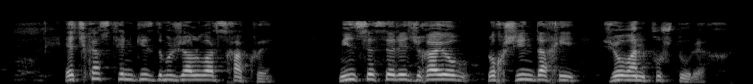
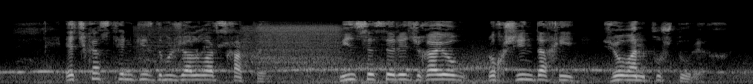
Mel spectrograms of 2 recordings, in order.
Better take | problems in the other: first | background sound (Drill + Wind); 10 dB below the speech

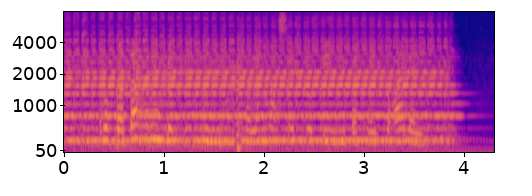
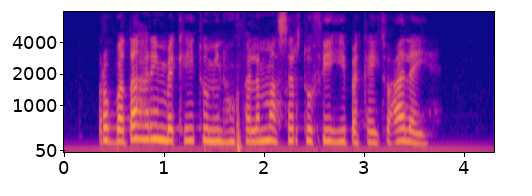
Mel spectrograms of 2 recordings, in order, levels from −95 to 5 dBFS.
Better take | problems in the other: second | background sound (Bowed string instrument); 3 dB above the speech

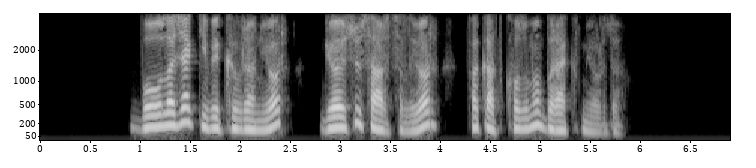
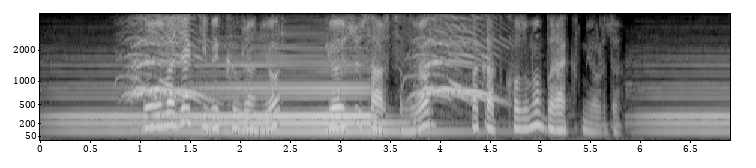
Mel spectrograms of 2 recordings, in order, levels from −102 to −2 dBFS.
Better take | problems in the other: first | background sound (Cheering + Bowed string instrument); 1 dB above the speech

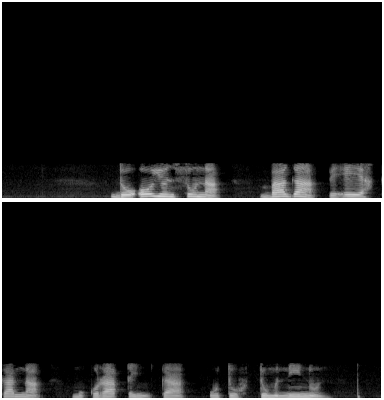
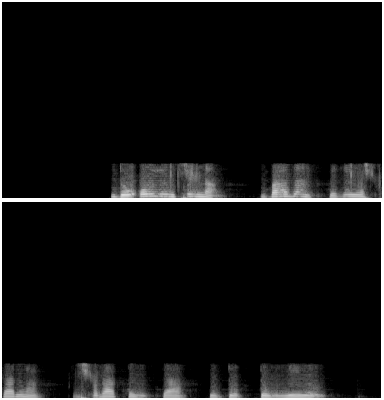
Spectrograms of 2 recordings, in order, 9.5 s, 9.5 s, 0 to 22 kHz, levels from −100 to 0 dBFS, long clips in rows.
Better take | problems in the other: first | noise reduction (neural separator model SepFormer WHAMR!)

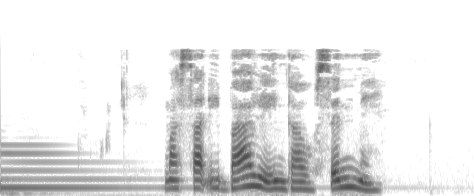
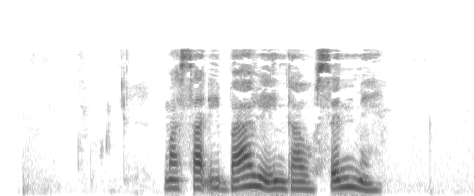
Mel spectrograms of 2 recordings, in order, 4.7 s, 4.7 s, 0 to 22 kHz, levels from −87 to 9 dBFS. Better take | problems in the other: second | noise reduction (neural separator model SepFormer DNS4)

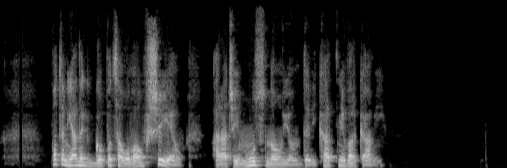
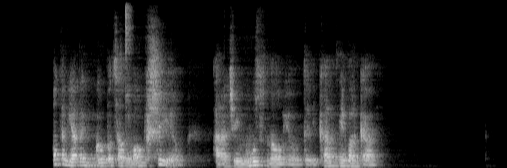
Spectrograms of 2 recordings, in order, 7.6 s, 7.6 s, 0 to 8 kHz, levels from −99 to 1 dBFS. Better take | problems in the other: first | noise reduction (neural mask model DeepFilterNet 3)

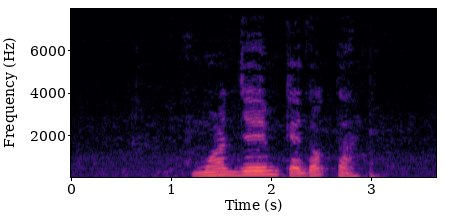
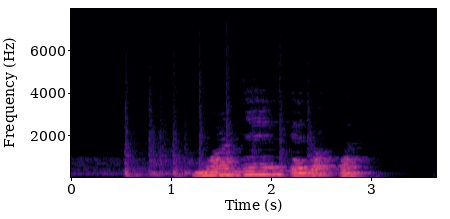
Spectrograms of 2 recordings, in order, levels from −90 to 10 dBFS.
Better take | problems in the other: first | noise reduction (classical method WPE with log-MMSE)

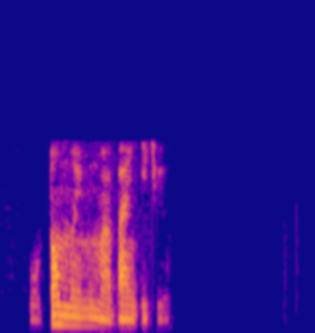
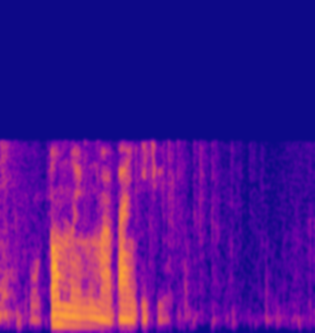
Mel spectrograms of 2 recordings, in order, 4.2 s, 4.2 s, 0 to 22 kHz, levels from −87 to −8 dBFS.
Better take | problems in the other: first | background sound (Dog); 19 dB below the speech

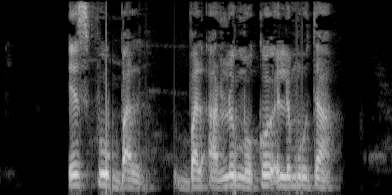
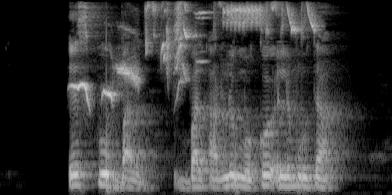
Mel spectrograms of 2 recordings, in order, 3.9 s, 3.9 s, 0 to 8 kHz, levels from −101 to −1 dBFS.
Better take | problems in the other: first | background sound (Bird); 2 dB above the speech // room echo; dies away in 0.5 s

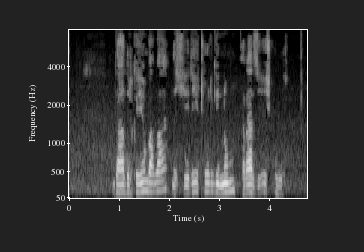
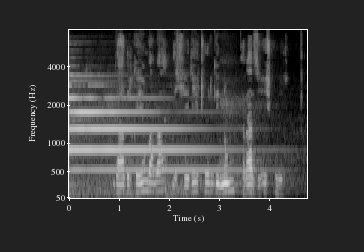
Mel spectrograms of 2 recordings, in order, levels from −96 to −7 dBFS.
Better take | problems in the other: first | background sound (Church bell / Percussion); 3 dB above the speech // room echo; dies away in 0.6 s

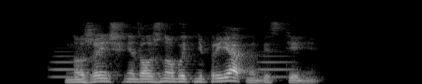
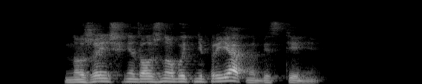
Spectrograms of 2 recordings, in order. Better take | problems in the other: second | background sound (Brass instrument); 17 dB below the speech

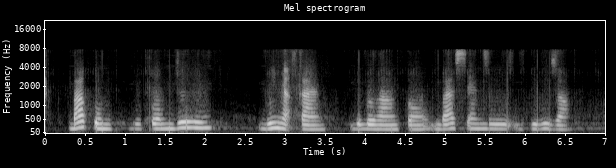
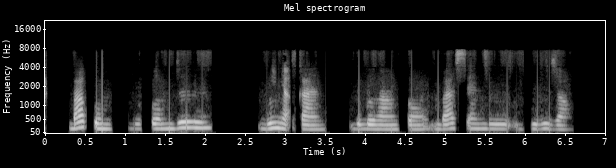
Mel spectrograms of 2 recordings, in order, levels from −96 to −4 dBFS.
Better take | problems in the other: second | noise reduction (neural separator model SepFormer DNS4)

